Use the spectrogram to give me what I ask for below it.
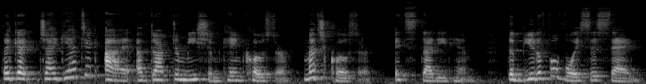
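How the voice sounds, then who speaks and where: A woman reads a children's book aloud as an audiobook narrator, using an expressive storytelling style. Her voice is mid-range and her pace moderate.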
